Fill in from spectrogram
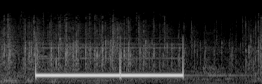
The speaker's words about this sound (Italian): Il suono che sentite è quello del telefono.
